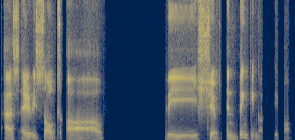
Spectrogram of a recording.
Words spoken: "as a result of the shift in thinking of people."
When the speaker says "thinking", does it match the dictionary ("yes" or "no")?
yes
